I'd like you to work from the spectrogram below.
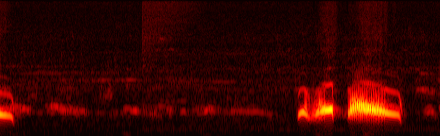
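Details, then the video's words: Quiet low murmurs, then one loud spotted dove phrase of two short notes and a long, slightly falling coo. The urging coo is in the thổ voice style, used to provoke wild doves and train decoy birds. "cu gáy thúc gù/ cu gáy giọng thổ"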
